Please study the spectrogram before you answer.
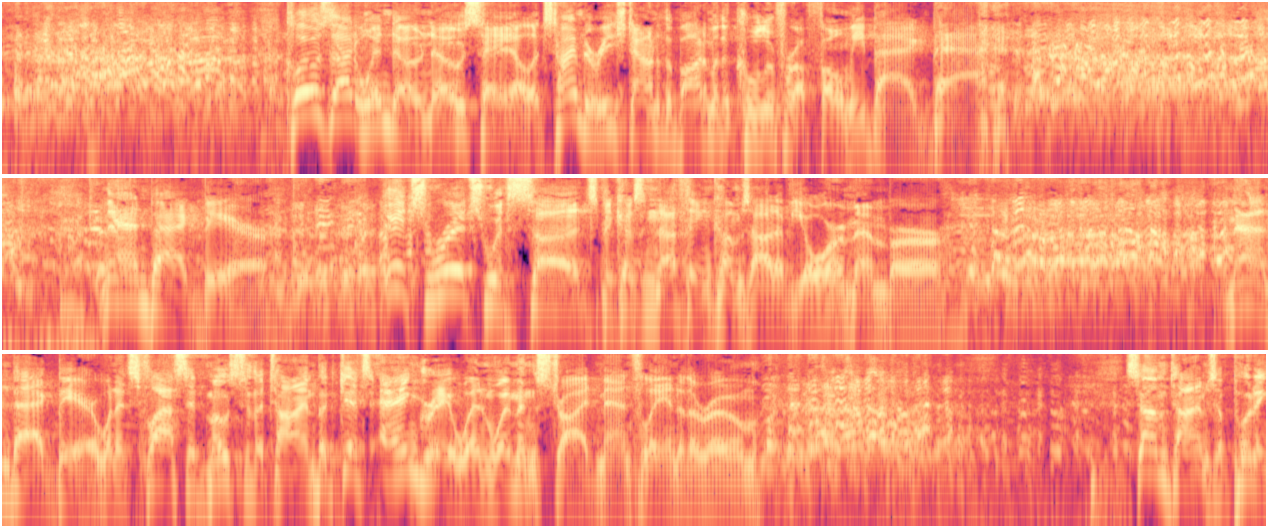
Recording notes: Live from the Punchline in Sacramento.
